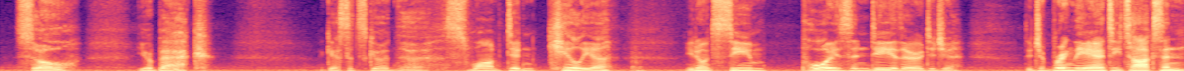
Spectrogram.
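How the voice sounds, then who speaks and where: In a put-on character voice, a man growls with a raspy sound at medium pitch and ordinary pitch variation, talking at a fairly slow pace with long, frequent pauses over clear background noise. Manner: curt, gruff.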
